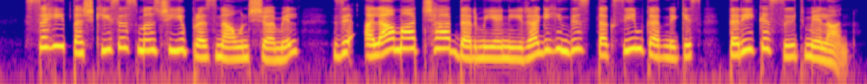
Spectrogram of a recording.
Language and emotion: Kashmiri, neutral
